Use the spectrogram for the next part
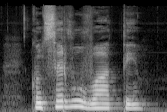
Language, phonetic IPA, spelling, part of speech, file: Ukrainian, [kɔnserwʊˈʋate], консервувати, verb, Uk-консервувати.ogg
- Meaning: 1. to preserve, to conserve (store food in sealed containers to prevent it from spoiling) 2. to preserve, to conserve (protect against decay by applying a special treatment or conditions)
